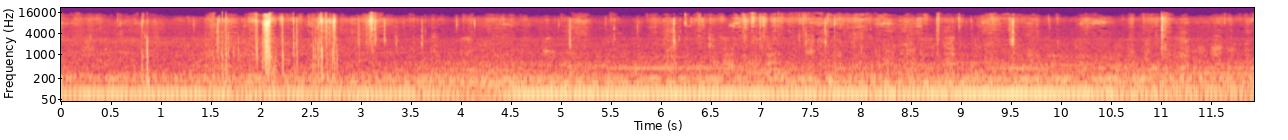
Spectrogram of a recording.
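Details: A steady low engine hum runs throughout, with scattered taps and clicks on top and no clear animal voice.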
